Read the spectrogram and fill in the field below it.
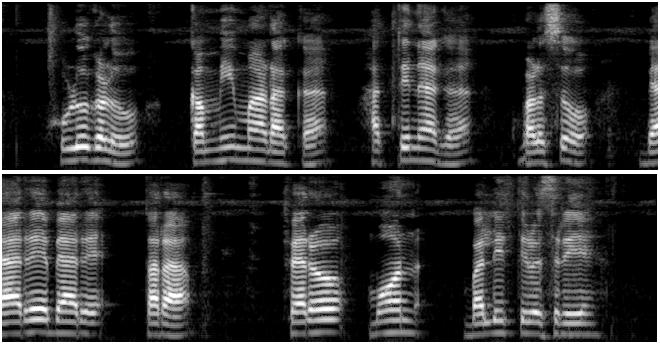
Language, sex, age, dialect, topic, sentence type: Kannada, male, 46-50, Dharwad Kannada, agriculture, question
